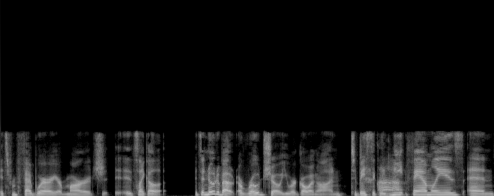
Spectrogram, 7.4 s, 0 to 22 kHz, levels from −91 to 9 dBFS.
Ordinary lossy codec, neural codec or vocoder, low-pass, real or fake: MP3, 48 kbps; none; 7.2 kHz; real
